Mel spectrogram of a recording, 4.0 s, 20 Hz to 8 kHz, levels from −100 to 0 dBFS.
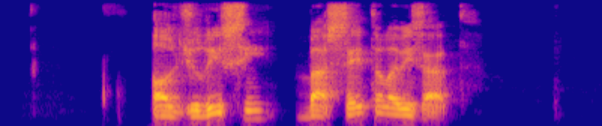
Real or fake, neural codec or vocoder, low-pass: real; none; 7.2 kHz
